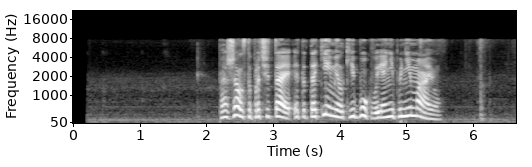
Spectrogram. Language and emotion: Russian, angry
